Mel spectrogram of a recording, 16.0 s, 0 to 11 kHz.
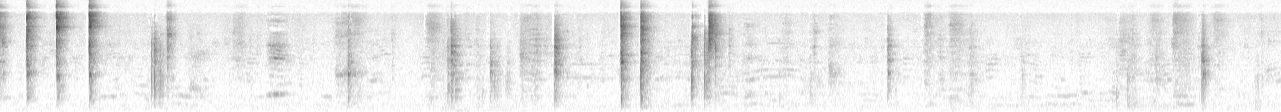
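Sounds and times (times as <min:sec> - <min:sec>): small objects knocking and clicking: 0:01.9 - 0:02.2, 0:05.6 - 0:09.2.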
